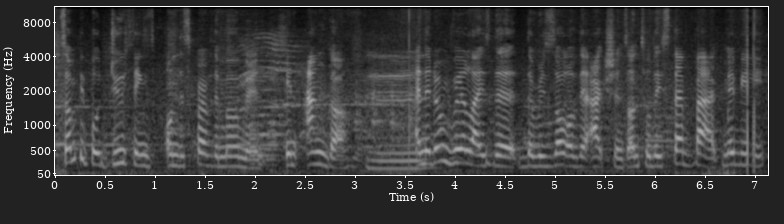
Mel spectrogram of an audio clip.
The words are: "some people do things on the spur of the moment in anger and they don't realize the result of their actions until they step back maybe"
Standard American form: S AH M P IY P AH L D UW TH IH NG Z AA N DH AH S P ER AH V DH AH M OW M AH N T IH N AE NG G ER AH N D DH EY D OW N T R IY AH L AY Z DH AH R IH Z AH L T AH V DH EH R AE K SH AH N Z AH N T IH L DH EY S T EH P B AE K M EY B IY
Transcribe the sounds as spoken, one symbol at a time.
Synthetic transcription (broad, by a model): S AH M P IY P AH L D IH TH IH NG Z N DH AH S P ER AH V DH AH M OW M AH N T IH N AE NG G ER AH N DH EY D OW N T R IY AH L AY Z DH AH R IH Z AH L T AH V DH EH R AE K SH AH N Z AH N T IH L DH EY S T EH P B AE K M EY B IY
